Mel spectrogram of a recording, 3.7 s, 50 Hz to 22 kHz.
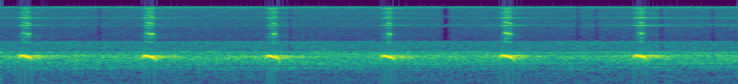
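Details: Northern Pygmy Owl from Idaho giving repeated clear whistled toots, each brief and identical in pitch, evenly spaced about every 0.6 seconds, with nothing else audible around them.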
